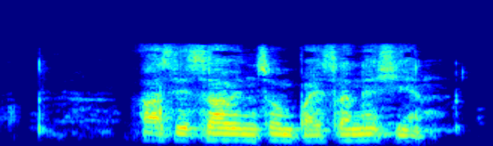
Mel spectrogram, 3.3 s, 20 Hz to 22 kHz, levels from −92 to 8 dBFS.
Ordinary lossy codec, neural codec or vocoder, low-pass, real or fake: AAC, 32 kbps; codec, 16 kHz, 16 kbps, FreqCodec, larger model; 7.2 kHz; fake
